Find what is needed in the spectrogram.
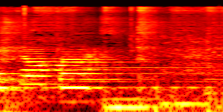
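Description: Live rock band music: an electric guitar holding sustained notes over bass.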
